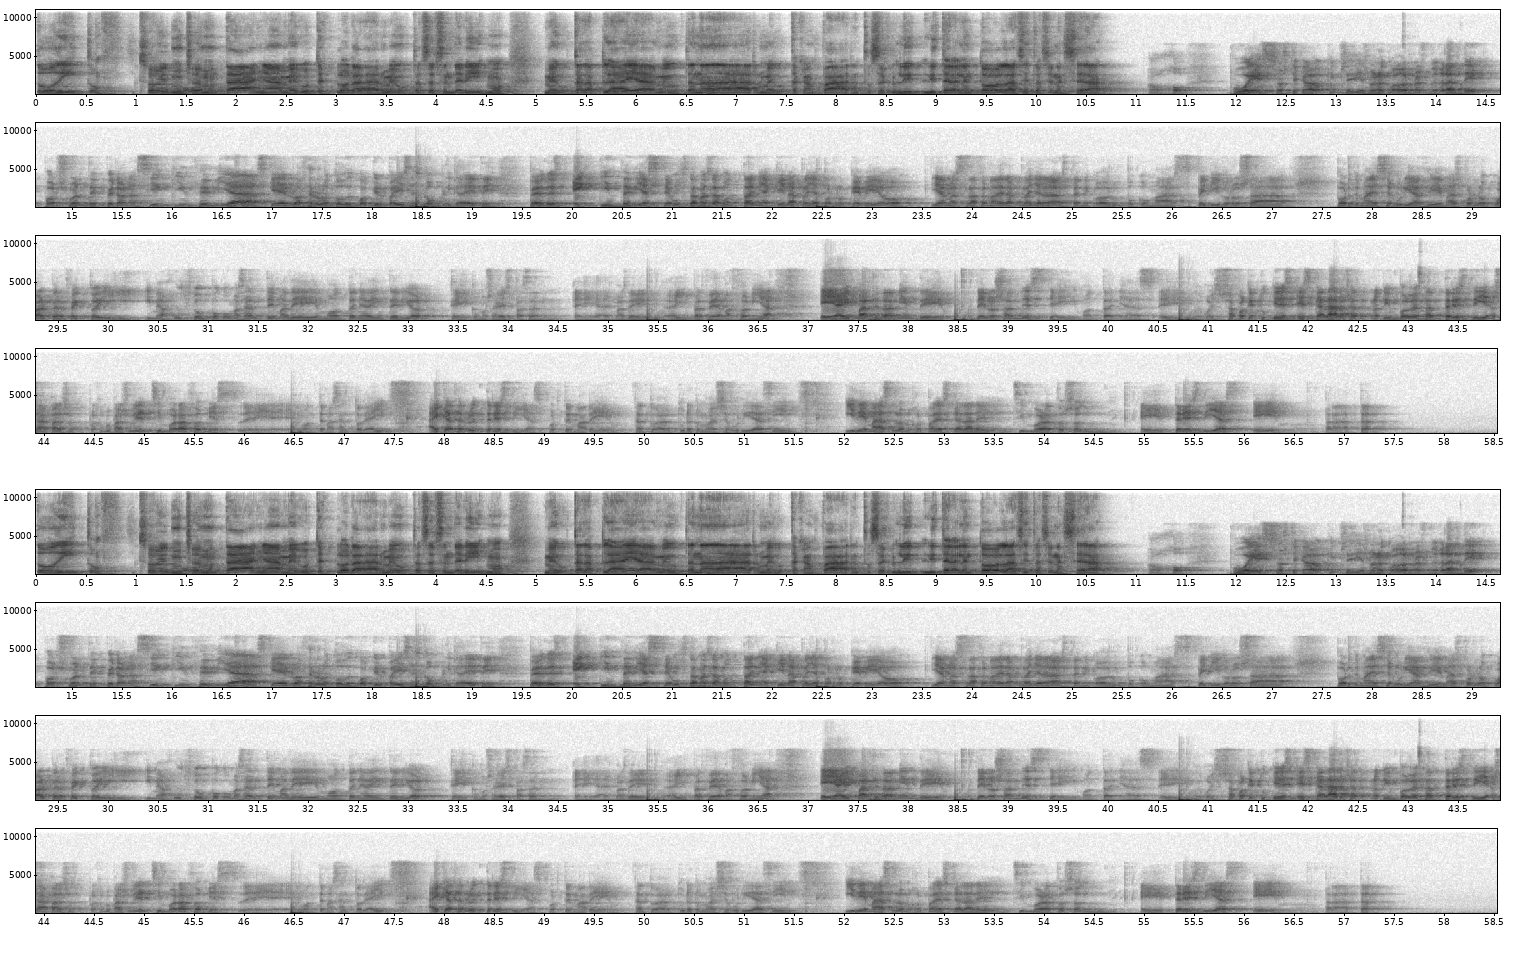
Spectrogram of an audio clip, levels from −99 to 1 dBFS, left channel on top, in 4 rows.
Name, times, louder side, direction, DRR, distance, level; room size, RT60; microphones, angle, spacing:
voice 1, 0.0-10.7, right 1 dB, 15° right, 4 dB, 2.0 m, -22 dB
voice 2, 1.2-1.9 11.1-14.4 14.7-23.3 23.6-33.2 33.4-57.3, left 1 dB, 5° left, 1 dB, 1.3 m, -32 dB
15.5 x 8.7 x 9.4 m, 0.94 s
head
